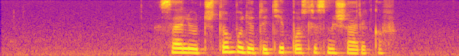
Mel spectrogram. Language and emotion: Russian, neutral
